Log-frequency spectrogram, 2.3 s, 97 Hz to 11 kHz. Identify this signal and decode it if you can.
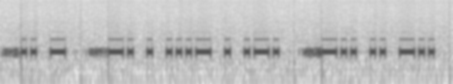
Morse code, heard as a keyed tone, about 53 wpm, 600 Hz. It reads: IT NEVER DID
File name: archived / CRSnet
